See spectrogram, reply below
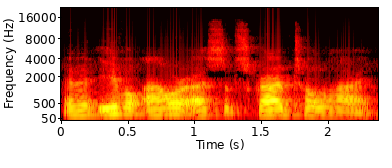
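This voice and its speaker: A man's voice: fairly high pitch, lively intonation, normal speed, a little mellow, voice pushed up, close to an everyday voice, poor audio. A man voicing a pious, wretched young woman condemned to die in a gothic novel, pleading in anguished, old-fashioned speech. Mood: remorseful, desperate.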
